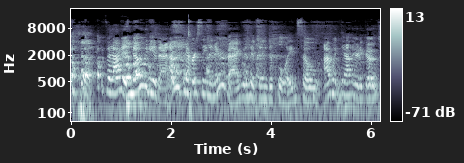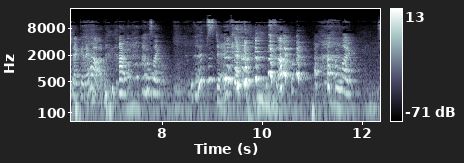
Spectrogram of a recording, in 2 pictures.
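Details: Adult woman; typical speech.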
